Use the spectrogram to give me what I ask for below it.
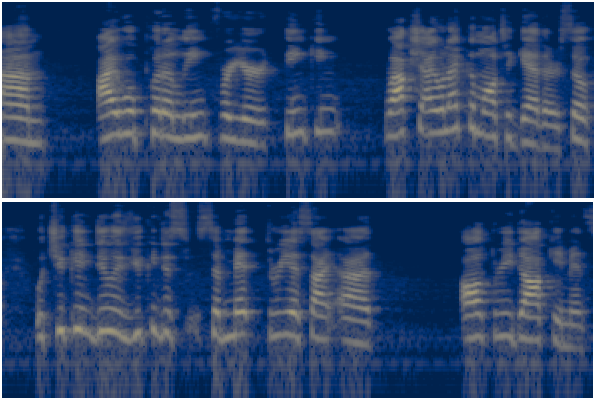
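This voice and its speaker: A woman's raised, projected voice, high and with a bright, sharp tone, with ordinary pitch variation, on a very clean recording with a silent background. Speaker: teacher. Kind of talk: screencast tutorial. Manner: fast; animated.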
